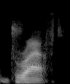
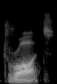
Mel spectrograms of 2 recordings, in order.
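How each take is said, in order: First: Draft said DRAFT, with F; short A, clear FT in draft; spoken pronunciation. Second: Draught said DRAWT, silent F; spelling pronunciation. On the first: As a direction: say draft like raft. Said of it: "I think the pronunciation is draft". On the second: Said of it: "but it's spelled like draught". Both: Shown as a demonstration.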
